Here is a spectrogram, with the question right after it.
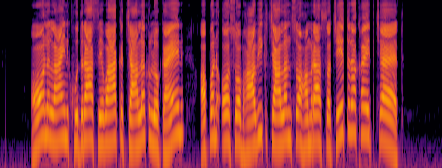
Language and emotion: Maithili, fearful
